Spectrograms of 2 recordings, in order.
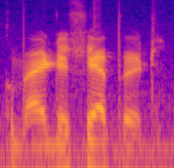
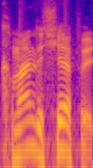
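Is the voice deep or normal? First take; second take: deep; normal. First: It is said in a put-on deep voice. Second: It is said in a normal voice.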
